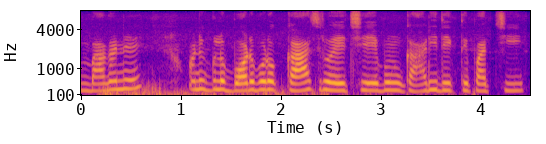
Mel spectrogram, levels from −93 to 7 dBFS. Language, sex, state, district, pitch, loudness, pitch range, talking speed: Bengali, female, West Bengal, Cooch Behar, 255 Hz, -17 LUFS, 245-285 Hz, 135 wpm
